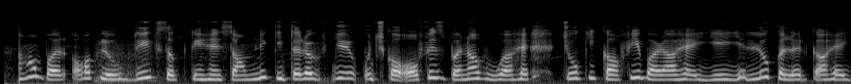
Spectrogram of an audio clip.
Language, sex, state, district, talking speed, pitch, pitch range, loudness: Hindi, female, Maharashtra, Chandrapur, 190 wpm, 240 Hz, 225-280 Hz, -22 LUFS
